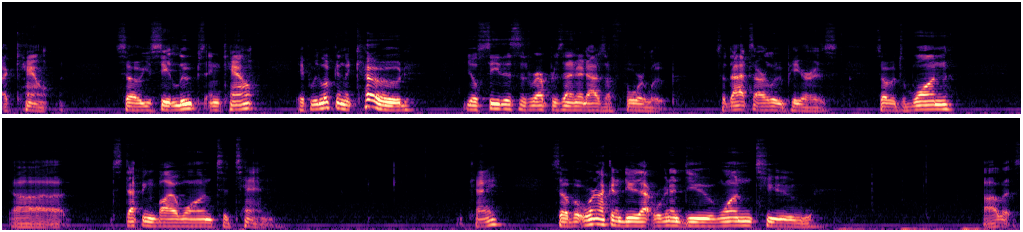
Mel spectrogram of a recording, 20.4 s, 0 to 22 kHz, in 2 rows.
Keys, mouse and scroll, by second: 0.1 click, 2.6-4.1 drag, 5.7 click, 7.8 click, 9.2 click, 10.9 click, 12.0 click, 14.2 click, 17.2 click.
